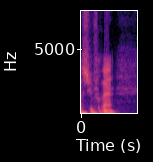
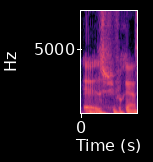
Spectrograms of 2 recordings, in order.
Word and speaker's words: Suffren: Dans les mondes musique qui est disponible sur chaîne YouTube Yokal Gadel Gadeo, c'est Suffren. Ça s'écrit Suffren, c'est Suffren.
